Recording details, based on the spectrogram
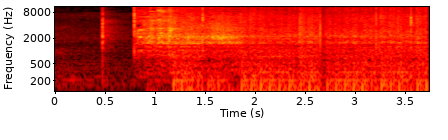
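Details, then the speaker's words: Suzuki FU150 injection motorcycle after repairing TA Racing high-pressure fuel pump, pressure about 3.5 bar: catches instantly, steady even single-cylinder idle with no stumbling or misses; normal start. "kita coba Nyalakan Nor motor normal Sip bisa sudah"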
